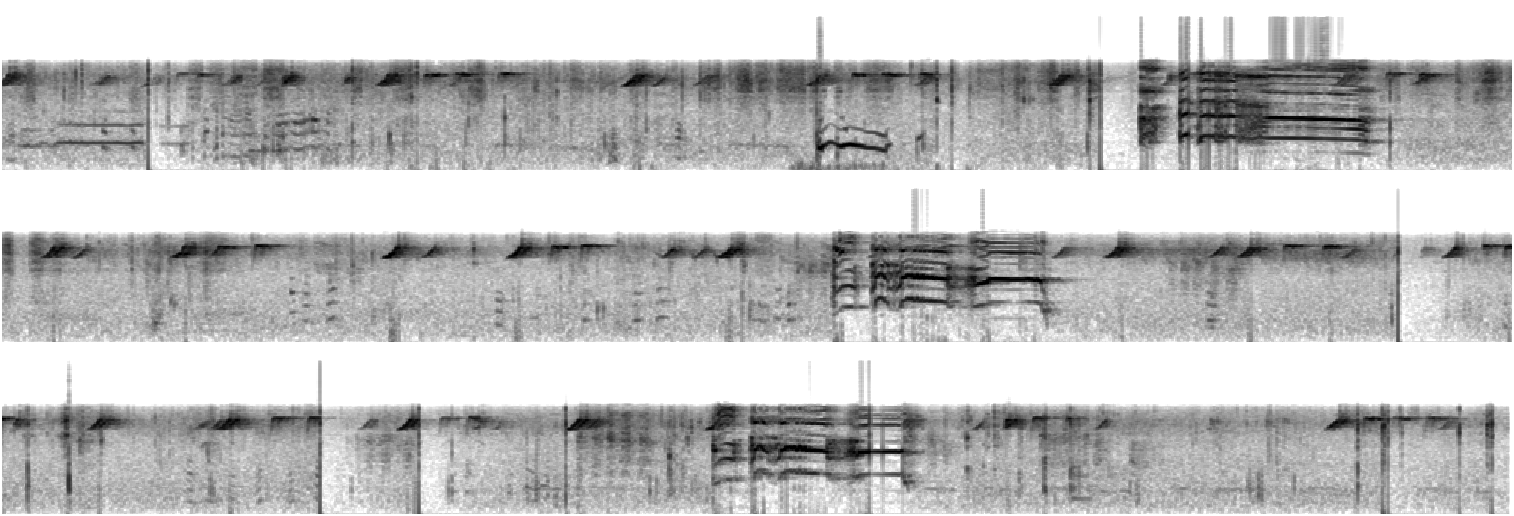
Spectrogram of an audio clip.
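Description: A rooster crowing three times, several seconds apart, over hens clucking. A short high chirp repeats steadily throughout.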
